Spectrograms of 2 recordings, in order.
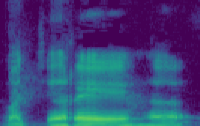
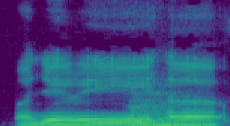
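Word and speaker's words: مجراها: Jadi seperti itu bacanya antara alif sama a sama e ya. Najeriha bukan jelas ke e juga, tapi memang antara alif a sama e itu. Kalau kita jelas majereha bukan, tapi pertengahan majeriha wa mursaha itu.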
